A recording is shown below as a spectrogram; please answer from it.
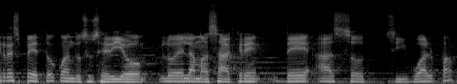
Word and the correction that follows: Ayotzinapa: perdón si no lo pronuncio bien. – Ayotzinapa. – ¿Cómo? Perdón. – Ayotzinapa. – Eso, de Ayotzinapa, perdón.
